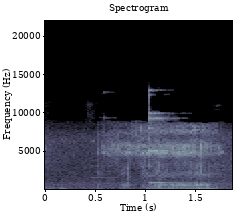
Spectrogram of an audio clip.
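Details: Man asleep and snoring during a voice conference call: a single rough, low snore building through one in-breath, heard over the call line with slight background noise.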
